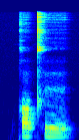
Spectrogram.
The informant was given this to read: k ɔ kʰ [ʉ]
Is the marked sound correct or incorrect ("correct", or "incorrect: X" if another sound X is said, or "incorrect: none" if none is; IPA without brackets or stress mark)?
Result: correct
